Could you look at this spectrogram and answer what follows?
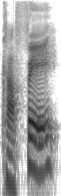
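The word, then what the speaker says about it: café: accent at the end and Cafe has the accent at the end Cafe means coffee by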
